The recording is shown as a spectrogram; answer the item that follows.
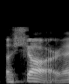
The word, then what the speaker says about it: Achard: Okay, so just so everybody knows, it's spelled Achard, but the D is silent. Is that correct? – Correct. You don't pronounce the D. Yeah. – Okay, so Alex Achard.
